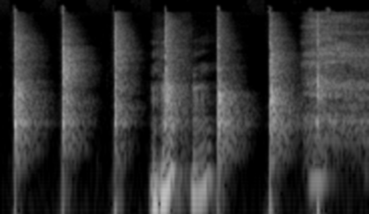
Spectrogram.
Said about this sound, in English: Leon starts clapping.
